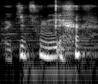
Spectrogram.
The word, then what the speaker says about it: kitsune: Ouais, voilà, Kitsune. J'avais à peu près raison. Sur la prononciation, le U on l'entend, enfin le OU on l'entend un peu quand même.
